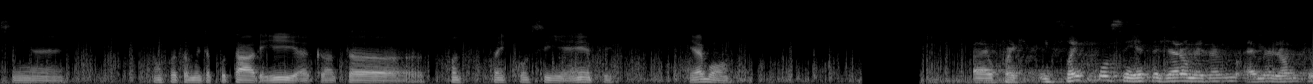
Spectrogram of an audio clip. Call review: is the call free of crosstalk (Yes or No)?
Yes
